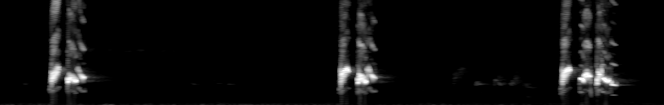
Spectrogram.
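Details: Three short red-whiskered bulbul phrases, each two or three quick bright chirps, repeated roughly every two and a half seconds over a silent background.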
